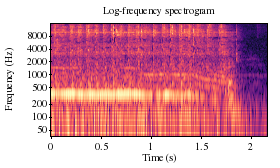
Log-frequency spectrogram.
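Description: A domestic sewing machine stitches backwards through fabric while a roll-up pen and brush case is being made, running as a close, steady mechanical whir that stops abruptly near the end.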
